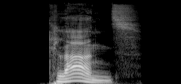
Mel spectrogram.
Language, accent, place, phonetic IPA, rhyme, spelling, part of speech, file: German, Germany, Berlin, [klaːns], -aːns, Klans, noun, De-Klans.ogg
- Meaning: plural of Klan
